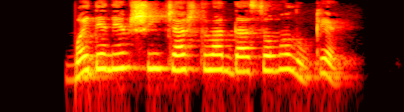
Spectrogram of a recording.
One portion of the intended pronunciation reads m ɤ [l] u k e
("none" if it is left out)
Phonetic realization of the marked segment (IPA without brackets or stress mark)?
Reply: l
